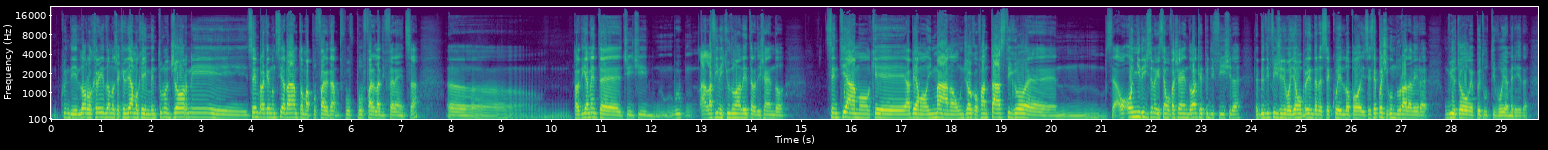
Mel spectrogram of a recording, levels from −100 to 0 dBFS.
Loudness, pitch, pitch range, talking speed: -15 LUFS, 135 Hz, 125-145 Hz, 145 wpm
